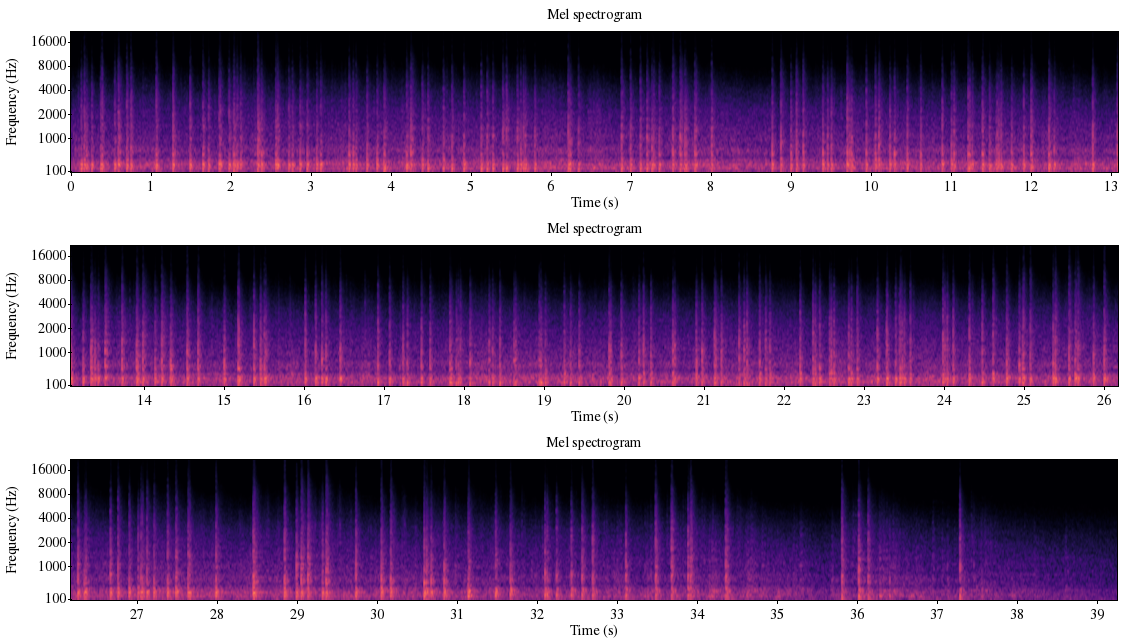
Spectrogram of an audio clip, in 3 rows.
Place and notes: Yongheng Rd., Yonghe Dist., New Taipei City - Fireworks and firecrackers
Fireworks and firecrackers
Zoom H4n+ Rode NT4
